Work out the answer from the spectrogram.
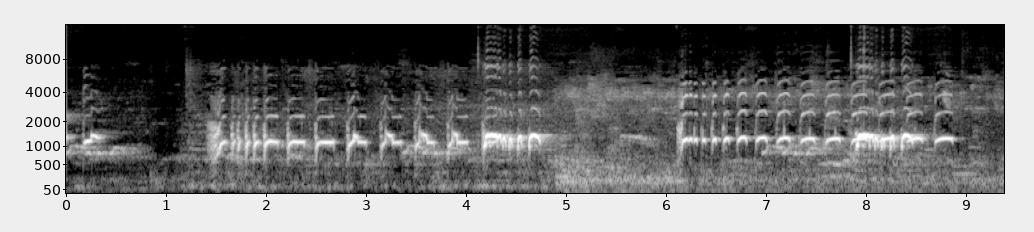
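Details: Female zebra dove calling to a male: two staccato series of short, even cooing notes, each about a dozen long, separated by a softer, muffled stretch.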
